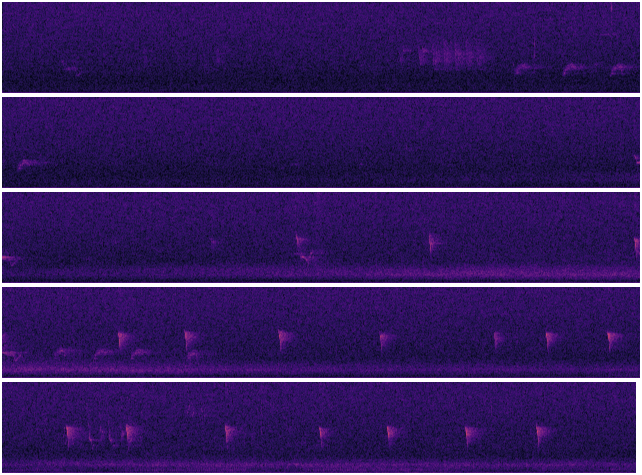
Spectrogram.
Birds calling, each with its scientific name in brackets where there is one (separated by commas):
Yellow-throated Vireo (Vireo flavifrons), Great Crested Flycatcher (Myiarchus crinitus), Northern Waterthrush (Parkesia noveboracensis), Ovenbird (Seiurus aurocapilla), Eastern Phoebe (Sayornis phoebe)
